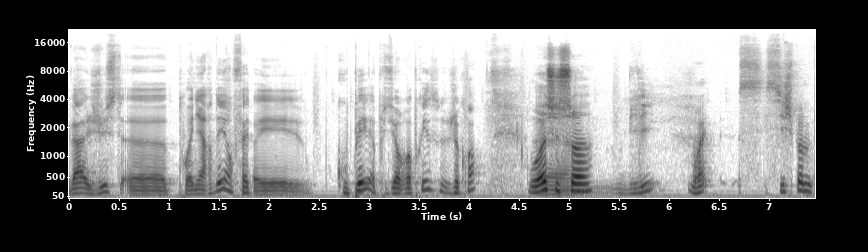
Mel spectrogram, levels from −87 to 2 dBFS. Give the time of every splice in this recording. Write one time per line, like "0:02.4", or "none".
0:01.8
